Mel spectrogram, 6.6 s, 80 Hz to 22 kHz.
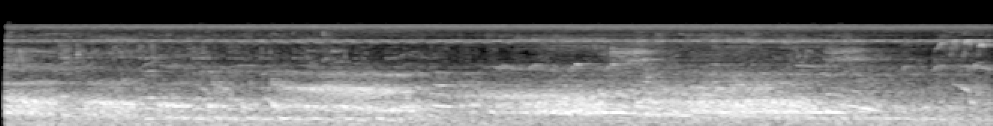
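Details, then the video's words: Howler monkeys heard at 5:00 am among unbelievably loud jungle sounds: a continuous, deep, rumbling roar that swells and fades slightly over several seconds, with faint higher calls in the background. "Howler Monkeys in the early morning"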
